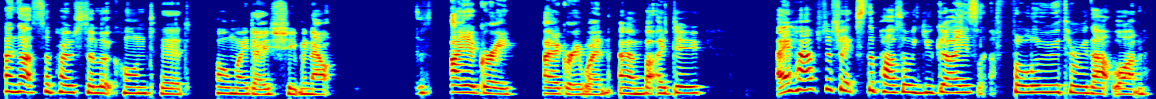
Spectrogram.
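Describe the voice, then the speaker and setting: A woman's voice: mid-range voice, unhurried, clear, resonant tone. A woman hosting a live stream, reacting with sassy, skeptical commentary while losing her voice. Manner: sassy, skeptical, swears casually. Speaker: livestream host reacting to videos.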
